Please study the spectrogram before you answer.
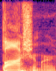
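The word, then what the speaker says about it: Boshamer: he would bo uh bashamur's i think i've been pronouncing it incorrectly for a while bob i want to say beauchamer dave nathan the voice of rady of uh carolina baseball pronounced it boshimmer so we just got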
